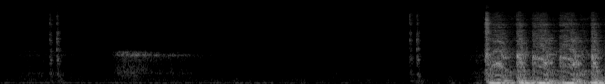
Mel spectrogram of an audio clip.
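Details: Kubota RTV900 diesel at -8°F: quiet clicks, then a short burst of steady cranking with no firing. Owner blames summer fuel left unpurged, gelled in the cold, and stops to save the battery. Cranks, no start.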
